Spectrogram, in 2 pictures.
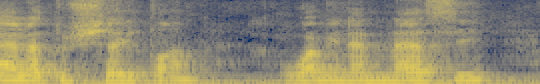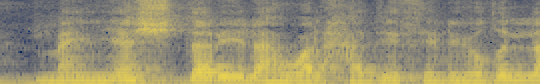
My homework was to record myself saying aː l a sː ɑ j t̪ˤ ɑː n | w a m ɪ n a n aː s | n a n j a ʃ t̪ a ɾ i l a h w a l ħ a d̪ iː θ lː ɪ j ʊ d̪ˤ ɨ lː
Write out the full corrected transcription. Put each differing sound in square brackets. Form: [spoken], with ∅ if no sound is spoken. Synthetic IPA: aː l a [ʃː] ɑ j t̪ˤ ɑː n | w a m ɪ n a [nː] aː s | [m] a n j a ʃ t̪ a ɾ i l a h w a l ħ a d̪ iː θ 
